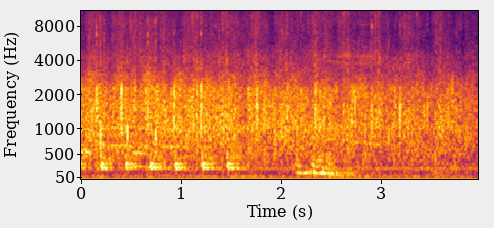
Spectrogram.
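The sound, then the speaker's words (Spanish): Audience applause at a payador folk-verse event in Lo Barnechea: sustained, even clapping from a crowd, dense and steady throughout without breaks. “Recibamos con un gran aplauso a don Jorge Yáñez.”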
